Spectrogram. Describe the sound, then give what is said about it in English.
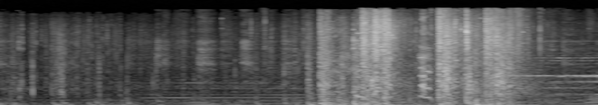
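A gunshot rings out in a video game as one character shoots another, a loud burst of sharp cracks and heavy thuds after quieter rustling. “Abby turns up. She shoots Jesse, dead, and she's there demanding answers.”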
